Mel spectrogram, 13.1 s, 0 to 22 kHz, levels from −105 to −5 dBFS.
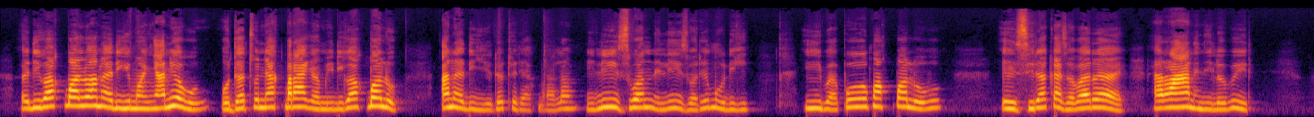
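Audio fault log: throughout generation loss: the speech is swirly, smeared and hollow, with blurred attacks and nothing above 17 kHz. The likely cause is about seven lossy re-encodes, consistent with AAC-LC near 96 kbit/s. Each pass requantises on a shifted frame grid, so noise and spectral holes pile up.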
